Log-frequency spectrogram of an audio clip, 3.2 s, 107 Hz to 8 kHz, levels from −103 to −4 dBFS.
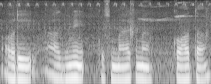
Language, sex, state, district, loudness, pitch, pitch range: Bhojpuri, male, Bihar, Muzaffarpur, -16 LUFS, 135 Hz, 130-145 Hz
